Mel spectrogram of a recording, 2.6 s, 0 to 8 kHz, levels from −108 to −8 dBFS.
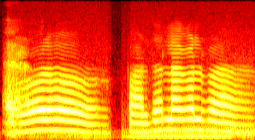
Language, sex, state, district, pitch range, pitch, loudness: Bhojpuri, female, Uttar Pradesh, Deoria, 180-220 Hz, 200 Hz, -14 LUFS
